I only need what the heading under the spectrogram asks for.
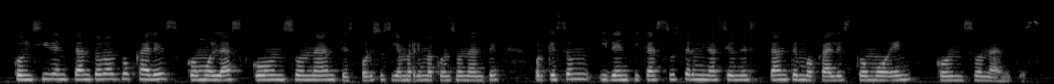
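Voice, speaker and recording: In this classroom lesson, a woman speaks in a mellow, mid-range voice, with the high frequencies cut off. She teaches literature with a Mexican Spanish accent, patiently explaining poetry step by step with examples.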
